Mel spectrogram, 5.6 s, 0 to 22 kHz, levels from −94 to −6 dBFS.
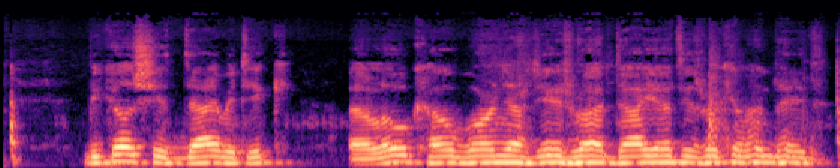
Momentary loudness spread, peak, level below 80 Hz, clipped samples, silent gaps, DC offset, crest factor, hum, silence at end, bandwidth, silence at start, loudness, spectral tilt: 7 LU; -2 dBFS; -52 dBFS; under 0.1%; none; under 0.1%; 14 dB; none; 0.1 s; 11 kHz; 0.05 s; -15 LUFS; -8 dB/octave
